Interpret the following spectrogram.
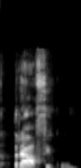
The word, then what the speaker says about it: tráfico: Na palavra tráfico, tráfico. Sílaba mais forte, trá.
